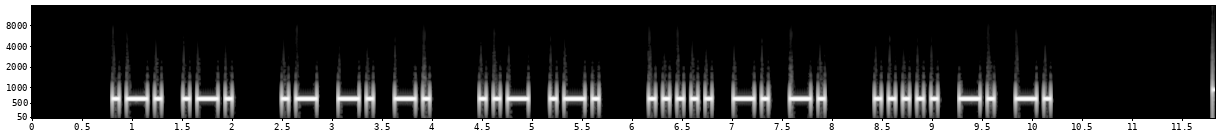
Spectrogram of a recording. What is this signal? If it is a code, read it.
Morse code, heard as a keyed tone, about 17 wpm, 690 Hz. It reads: RR ANN UR 5NN 5NN
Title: SOTA QSO Practice 17wpm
